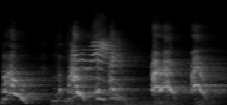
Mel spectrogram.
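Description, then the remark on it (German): A human voice imitates a big dog barking, four loud, gruff woofs, the second one drawn out longer, with short pauses between them. “Ich bin ein Hund. Jawohl, ich bin ein riesiger Hund.”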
